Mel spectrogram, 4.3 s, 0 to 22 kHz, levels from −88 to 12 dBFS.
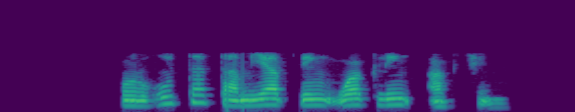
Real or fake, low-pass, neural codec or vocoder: real; 3.6 kHz; none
